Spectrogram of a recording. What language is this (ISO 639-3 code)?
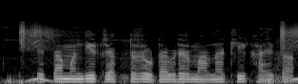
mar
